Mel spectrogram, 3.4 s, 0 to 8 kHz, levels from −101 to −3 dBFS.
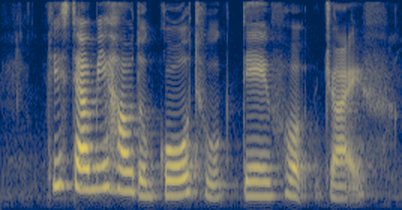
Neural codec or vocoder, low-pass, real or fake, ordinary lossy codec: none; none; real; none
